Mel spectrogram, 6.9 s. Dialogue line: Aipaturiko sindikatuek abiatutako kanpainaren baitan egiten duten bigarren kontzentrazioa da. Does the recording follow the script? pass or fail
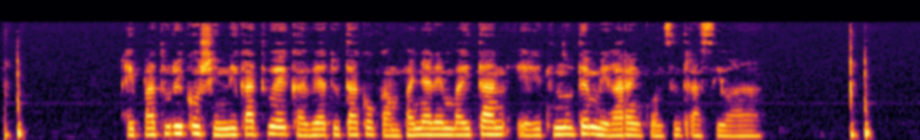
pass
